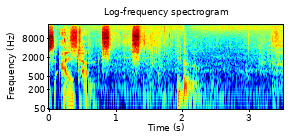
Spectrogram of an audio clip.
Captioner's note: sprays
